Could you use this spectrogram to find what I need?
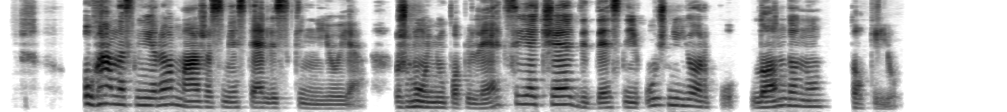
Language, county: Lithuanian, Marijampolė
